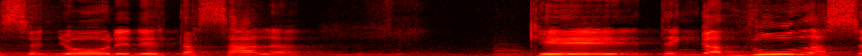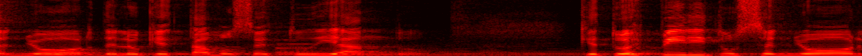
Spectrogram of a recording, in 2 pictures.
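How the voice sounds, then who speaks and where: A man's voice: high-pitched, a bit bright. A pastor with a Chilean Spanish accent leading an earnest spoken prayer, repeating "Lord" between his phrases.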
